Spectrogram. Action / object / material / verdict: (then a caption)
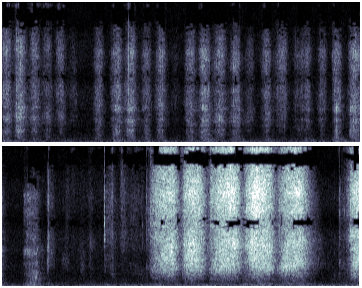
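scrape / oak plank floor / oak wood / none. A stiff-bristle brush with a blue handle is scrubbed along the gaps between the planks of a solid oak floor, brushing out dirt and dust. Quick, fairly regular strokes, about three per second, make a soft, bright scratchy rasp. In the last two seconds they swell into louder, broader hissing sweeps.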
